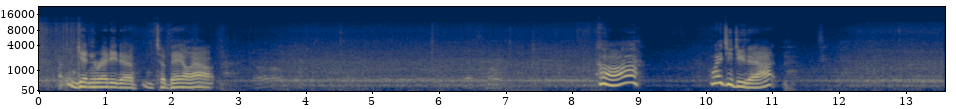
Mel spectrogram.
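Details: Honey bees from a long-time colony inside a house wall grow angry as darkness falls during a cutout removal, a continuous low steady drone filling most of the clip, broken by short bursts of human speech.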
